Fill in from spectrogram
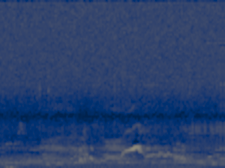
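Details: Several red kites perched in a tree at feeding time at a red kite feeding centre in poor weather give thin, mewing whistles that rise then fall, one clearer near the end, over a steady low rumble.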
